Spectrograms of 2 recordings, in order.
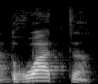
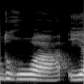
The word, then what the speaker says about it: droite: Tournez à droite. Tournez à droite. Tournez à gauche, esquerda. Tournez à droite, direita. À droite. Et ce sont des wa, hein, como se fosse wa.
